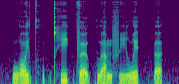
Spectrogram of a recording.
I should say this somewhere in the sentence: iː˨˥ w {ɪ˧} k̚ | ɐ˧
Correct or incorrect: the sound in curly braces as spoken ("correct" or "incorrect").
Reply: incorrect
